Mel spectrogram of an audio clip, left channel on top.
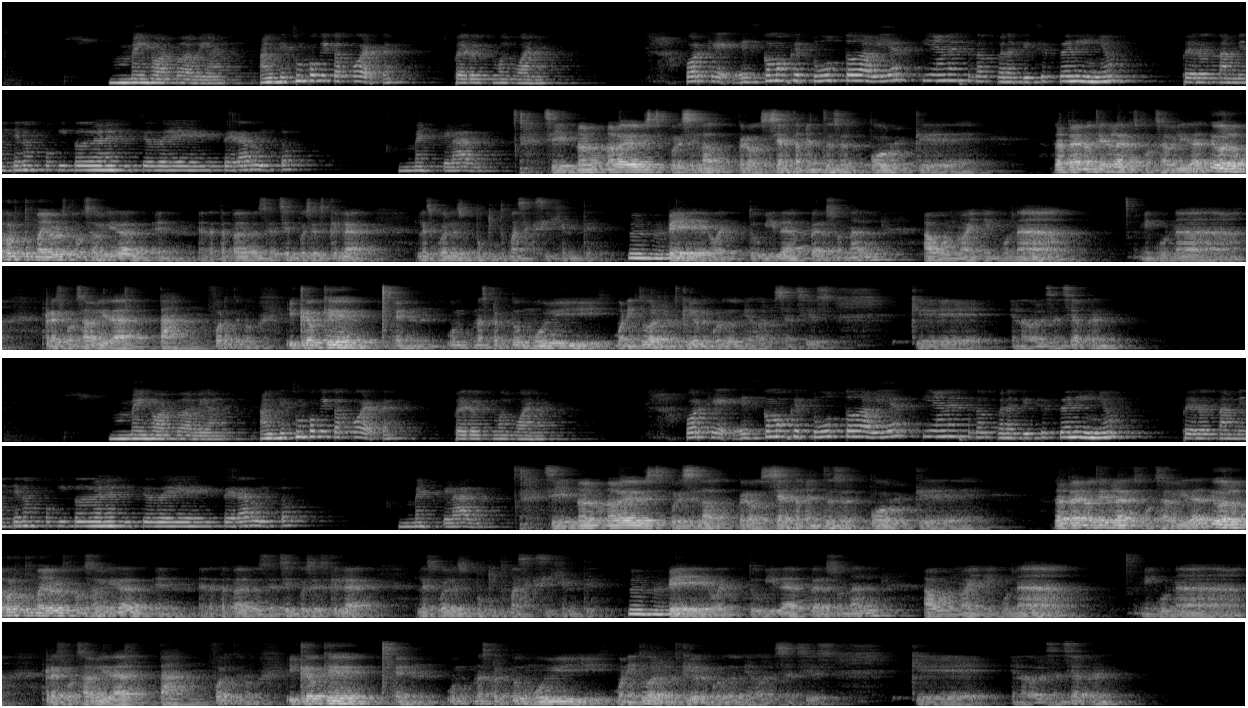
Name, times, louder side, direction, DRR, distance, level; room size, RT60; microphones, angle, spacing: voice 1, 0.7-2.2 2.6-3.9 4.5-5.5 6.4-11.2 11.8-15.4 16.4-17.3 31.1-31.7, equal, ahead, -2 dB, 0.6 m, -27 dB
voice 2, 17.6-22.2 22.9-30.8 31.5-35.6 36.2-38.6 38.9-46.1 46.4-47.1 47.4-48.4, equal, 20° left, -3 dB, 1.9 m, -25 dB
9.1 x 6.1 x 4.8 m, 0.98 s
head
